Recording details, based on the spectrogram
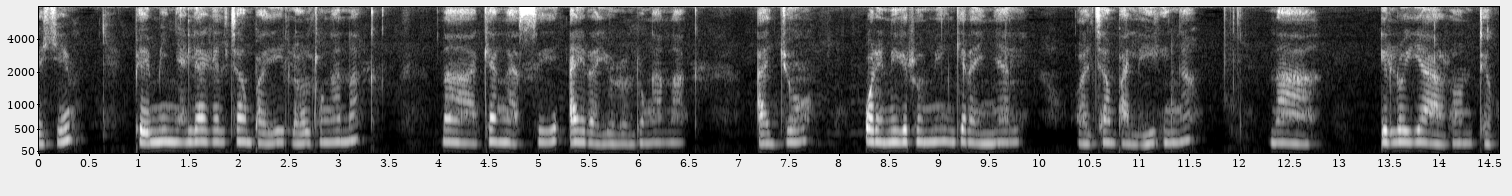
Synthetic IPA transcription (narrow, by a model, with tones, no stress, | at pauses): e˨ki˦ | pe˨mi˦ɲa˨lja˦kɛ˦lt͡ʃa˦mpa˨ilɔ˨˦ltu˦ŋa˦na˦k | na˨ka˦ŋa˨si˦a˦iɾa˨jo˨lo˨ltu˦ŋa˦na˦k | a˨d͡ʒo˦ | wo˦ɾe˨ni˦ki˦to˦mi˦ŋɡi˦ɾa˨i˨ɲa˦l | ɔ˨lt͡ʃa˦mpa˨le˨i˦ki˦ŋa˦ | na˨ | i˦lo˦ja˦ɾɔ˦nte˨kɔ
